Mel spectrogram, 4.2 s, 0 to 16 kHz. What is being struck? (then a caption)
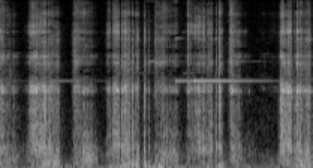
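Metal tube wind chime. A small hanging wind chime of hollow metal tubes under a wooden top bar, held up by its string, has its wooden striker piece, held in the other hand, rubbed and scraped along the tubes. Bursts of bright, gritty scraping rise and fall with short pauses between them. A thin metallic tone near 2 kHz rings faintly through each burst and fades quickly.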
